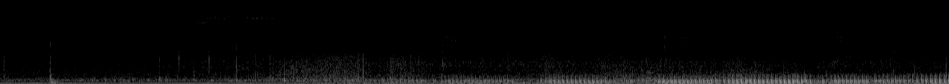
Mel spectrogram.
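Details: Kkadong-i, a pet cat, snoring: a low rumbling, rapidly pulsed drone that steadily grows louder toward the end, with faint higher clicks and rustles above.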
